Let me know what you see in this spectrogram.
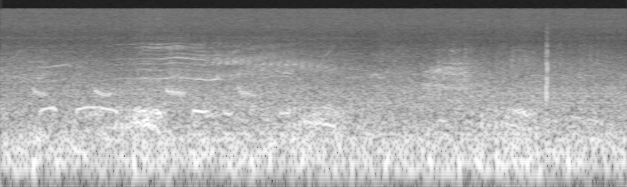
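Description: Faint birds calling, many short calls overlapping throughout, over a low wind rumble, with a single sharp click near the end.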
